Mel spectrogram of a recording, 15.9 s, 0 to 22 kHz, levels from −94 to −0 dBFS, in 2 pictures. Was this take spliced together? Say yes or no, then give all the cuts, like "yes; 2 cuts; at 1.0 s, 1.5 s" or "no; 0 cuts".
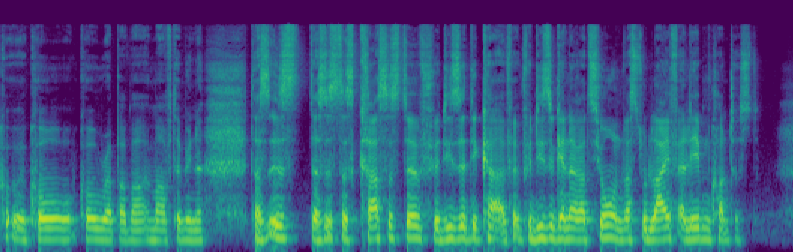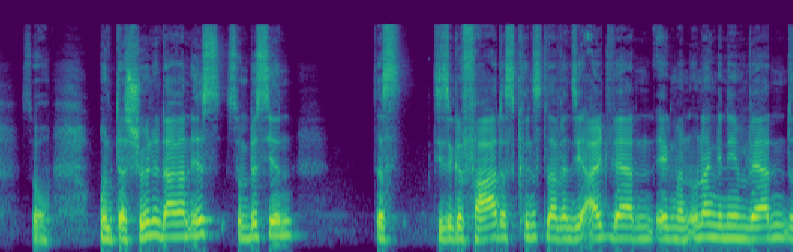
no; 0 cuts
